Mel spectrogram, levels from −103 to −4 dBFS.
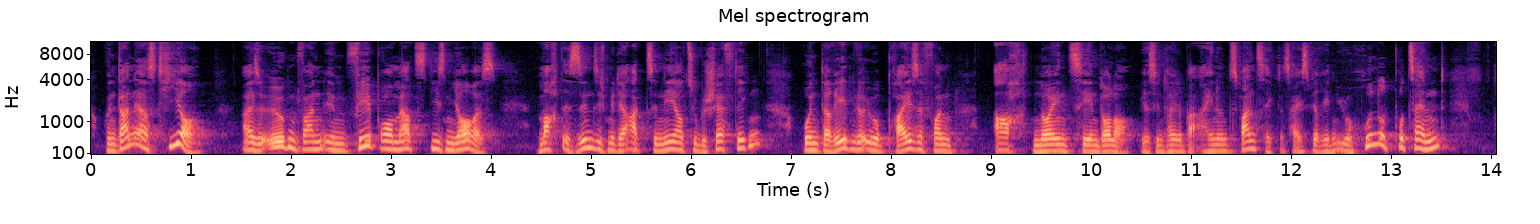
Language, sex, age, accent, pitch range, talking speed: German, male, 50-69, German, 140-185 Hz, 185 wpm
